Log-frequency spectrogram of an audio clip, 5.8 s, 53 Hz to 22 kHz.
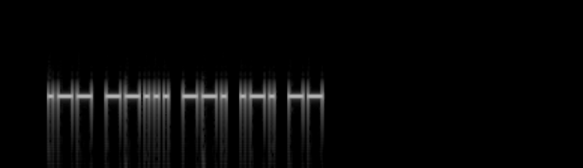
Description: Morse code, heard as a keyed tone, about 25 wpm, 700 Hz. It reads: W7GRM
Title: USA Call Signs - 5 Characters - Repeated 2x - 25wpm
